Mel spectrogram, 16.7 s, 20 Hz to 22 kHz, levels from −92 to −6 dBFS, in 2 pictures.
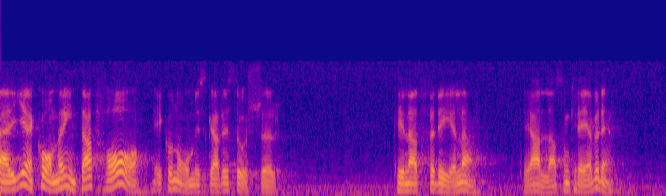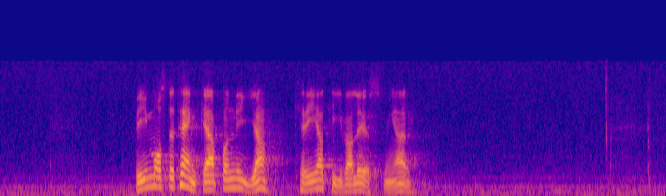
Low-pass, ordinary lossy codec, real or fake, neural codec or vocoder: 7.2 kHz; Opus, 16 kbps; real; none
